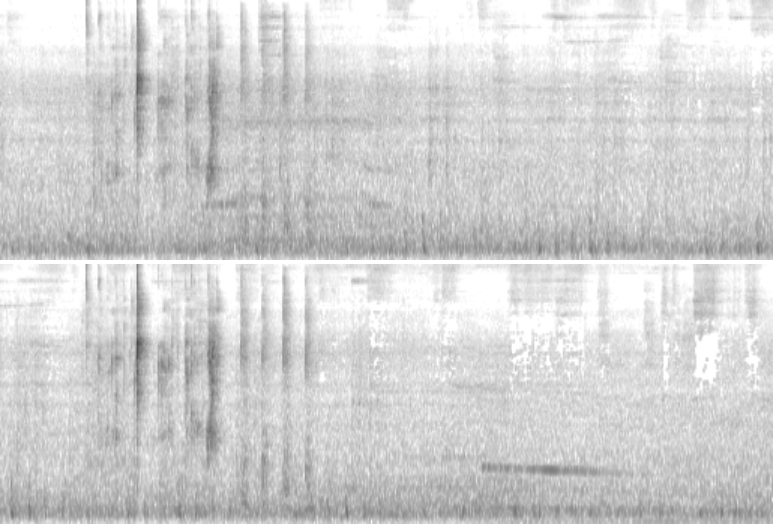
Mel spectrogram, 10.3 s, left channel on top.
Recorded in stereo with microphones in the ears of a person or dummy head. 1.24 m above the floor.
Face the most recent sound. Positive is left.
turn(degrees=-20)  # may be behind; listen again after turning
